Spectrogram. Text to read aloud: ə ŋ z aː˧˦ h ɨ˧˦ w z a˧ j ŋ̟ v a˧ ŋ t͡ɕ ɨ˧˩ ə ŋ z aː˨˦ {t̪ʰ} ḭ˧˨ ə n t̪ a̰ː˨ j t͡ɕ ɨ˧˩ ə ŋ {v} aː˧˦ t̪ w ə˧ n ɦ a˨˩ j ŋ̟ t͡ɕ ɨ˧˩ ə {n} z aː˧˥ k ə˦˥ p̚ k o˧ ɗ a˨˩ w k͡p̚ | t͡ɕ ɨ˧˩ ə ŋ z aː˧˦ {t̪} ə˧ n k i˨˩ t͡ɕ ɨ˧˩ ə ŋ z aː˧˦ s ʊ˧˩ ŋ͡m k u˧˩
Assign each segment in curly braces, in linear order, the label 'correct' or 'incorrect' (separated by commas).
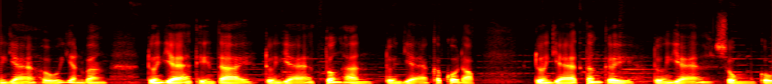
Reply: correct, incorrect, incorrect, correct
